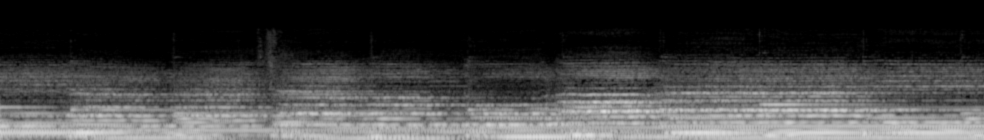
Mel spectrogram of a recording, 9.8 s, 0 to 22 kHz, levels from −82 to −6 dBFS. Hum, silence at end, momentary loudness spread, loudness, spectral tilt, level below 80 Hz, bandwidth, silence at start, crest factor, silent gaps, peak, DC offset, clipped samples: none; 0 s; 6 LU; -22 LUFS; -9.5 dB/octave; -28 dBFS; 5.2 kHz; 0 s; 14 dB; none; -6 dBFS; under 0.1%; under 0.1%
